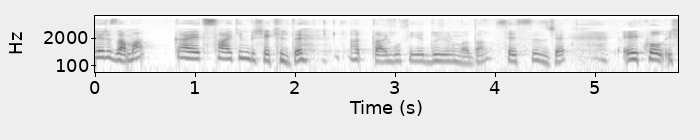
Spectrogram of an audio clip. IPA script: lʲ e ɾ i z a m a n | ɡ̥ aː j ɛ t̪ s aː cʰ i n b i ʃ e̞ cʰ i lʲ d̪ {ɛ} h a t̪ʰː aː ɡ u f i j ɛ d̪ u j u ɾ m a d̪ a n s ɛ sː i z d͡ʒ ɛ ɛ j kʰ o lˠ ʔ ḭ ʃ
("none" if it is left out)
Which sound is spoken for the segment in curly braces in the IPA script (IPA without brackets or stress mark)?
ɛ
